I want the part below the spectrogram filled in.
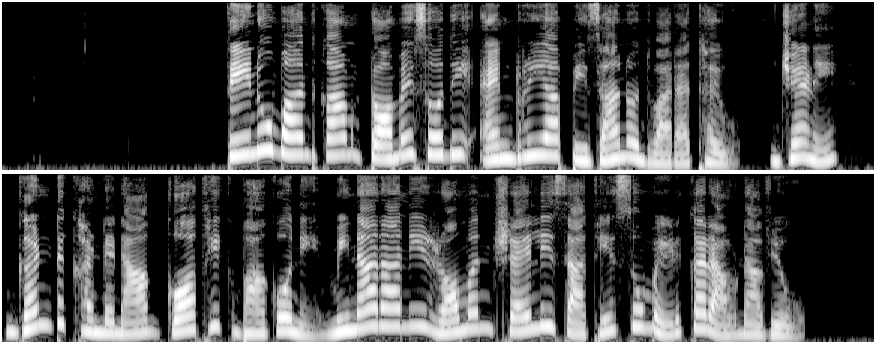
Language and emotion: Gujarati, neutral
